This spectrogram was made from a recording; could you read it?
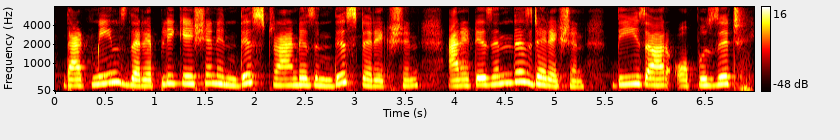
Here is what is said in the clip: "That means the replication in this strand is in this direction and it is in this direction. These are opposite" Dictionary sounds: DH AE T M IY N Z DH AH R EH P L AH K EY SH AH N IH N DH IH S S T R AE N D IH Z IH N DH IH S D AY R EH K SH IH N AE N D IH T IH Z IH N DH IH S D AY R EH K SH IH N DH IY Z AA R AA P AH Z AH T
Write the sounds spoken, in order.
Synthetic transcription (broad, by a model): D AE T M IY N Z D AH R EH P L AH K EY SH AH N IH N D IH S S T R AE N D IH Z IH N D IH S D AY R EH K SH IH N AE N D IH T IH Z IH N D IH S D AY R EH K SH IH N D IY Z AA R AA P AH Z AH T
